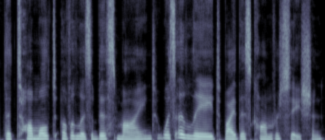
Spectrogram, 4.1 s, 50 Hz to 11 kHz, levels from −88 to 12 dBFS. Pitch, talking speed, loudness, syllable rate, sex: 200 Hz, 145 wpm, -17 LUFS, 4.5 syllables/s, female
